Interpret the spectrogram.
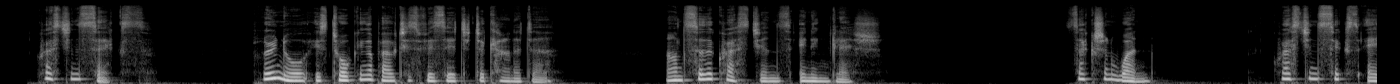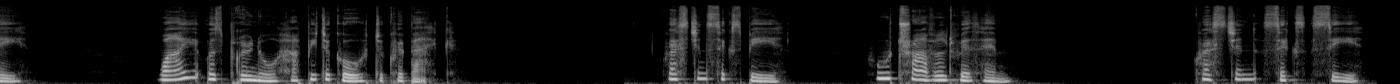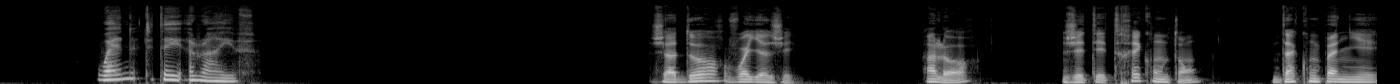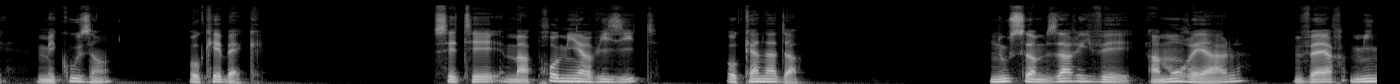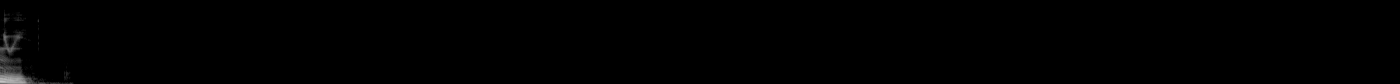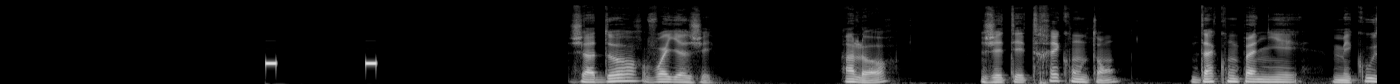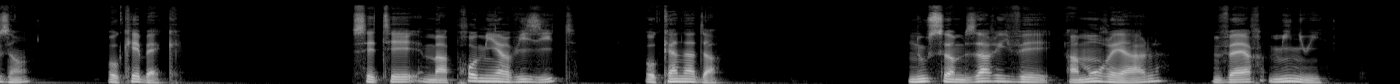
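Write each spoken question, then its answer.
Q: Why was Bruno happy to go to Quebec?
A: He loves travelling

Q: Who travelled with him?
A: His cousins

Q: When did they arrive?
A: Around midnight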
